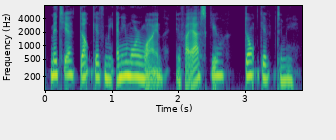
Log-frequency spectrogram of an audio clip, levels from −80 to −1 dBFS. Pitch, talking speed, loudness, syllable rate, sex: 200 Hz, 235 wpm, -19 LUFS, 5.4 syllables/s, female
